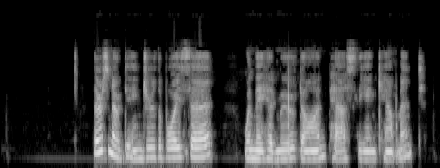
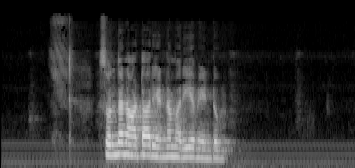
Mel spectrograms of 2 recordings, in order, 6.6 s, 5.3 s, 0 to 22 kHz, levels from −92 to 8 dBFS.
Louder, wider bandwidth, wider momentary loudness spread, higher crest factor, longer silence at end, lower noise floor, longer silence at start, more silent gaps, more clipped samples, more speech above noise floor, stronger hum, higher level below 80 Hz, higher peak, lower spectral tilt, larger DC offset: about the same, -16 LUFS vs -17 LUFS; second, 8 kHz vs 15.5 kHz; second, 9 LU vs 24 LU; about the same, 16 dB vs 18 dB; second, 0.25 s vs 1.9 s; first, -76 dBFS vs -59 dBFS; first, 1.4 s vs 1.05 s; neither; neither; first, 61 dB vs 42 dB; second, none vs 50 Hz at -55 dBFS; about the same, -58 dBFS vs -60 dBFS; about the same, 0 dBFS vs -2 dBFS; about the same, -5 dB/octave vs -5.5 dB/octave; neither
